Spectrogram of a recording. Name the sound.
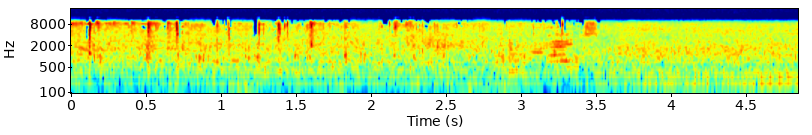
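horse hooves clip-clopping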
